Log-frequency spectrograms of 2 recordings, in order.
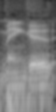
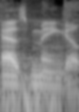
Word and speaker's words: manga: Like it's a word that has entered the English language as manga. Like people, I'm trying to think of another example, but it's like the English word for Japanese comics is manga and is pronounced that way, even though that's incorrect.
